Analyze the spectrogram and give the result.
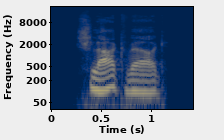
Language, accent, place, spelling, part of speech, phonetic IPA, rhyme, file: German, Germany, Berlin, Schlagwerk, noun, [ˈʃlaːkˌvɛʁk], -aːkvɛʁk, De-Schlagwerk.ogg
- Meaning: 1. striking mechanism (in a clock) 2. percussion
